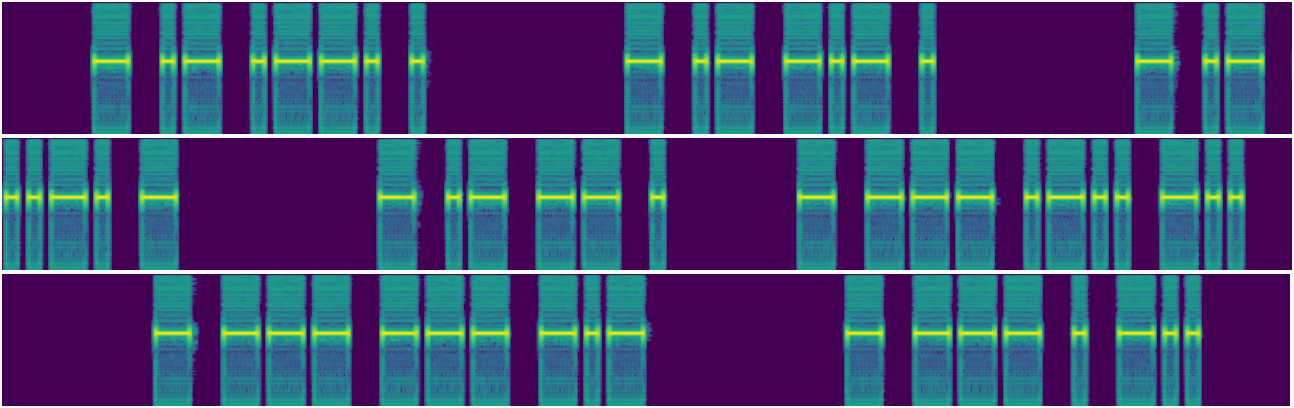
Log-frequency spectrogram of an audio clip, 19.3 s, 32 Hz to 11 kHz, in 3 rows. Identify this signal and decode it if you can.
Morse code, heard as a keyed tone, about 21 wpm, 800 Hz. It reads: TAPE TAKE TAFT TAME TOLD TOOK TOED
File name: T Prefixes / T mp3s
